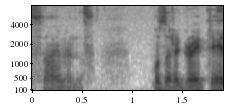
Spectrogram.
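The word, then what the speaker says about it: Symonds: while fending off Jeff rhymes with diamond Simons was it a great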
